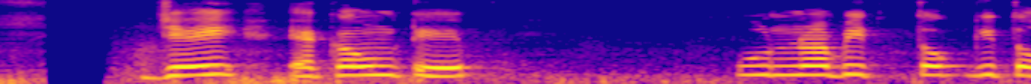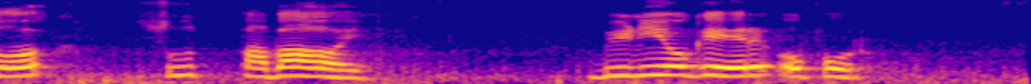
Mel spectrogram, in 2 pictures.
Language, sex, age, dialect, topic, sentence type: Bengali, male, 36-40, Western, banking, statement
